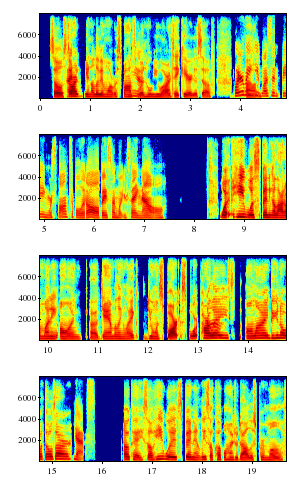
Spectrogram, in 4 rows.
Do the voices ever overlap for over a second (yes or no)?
no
